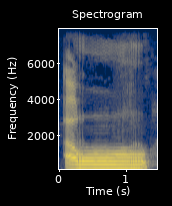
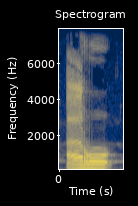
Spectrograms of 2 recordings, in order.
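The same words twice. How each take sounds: First: The r is trilled softly throughout its length. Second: The r is trilled briefly, only at the start. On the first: "getarannya ada tapi lebih pelan" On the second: "getarannya cuma pertama"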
